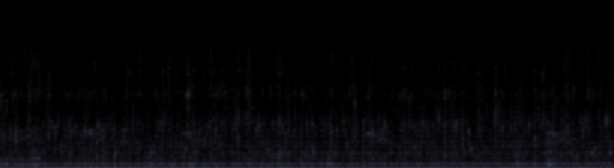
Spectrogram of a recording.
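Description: Very faint, steady simmering of a tomato ragu in an Instant Pot, with a low steady hum beneath.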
